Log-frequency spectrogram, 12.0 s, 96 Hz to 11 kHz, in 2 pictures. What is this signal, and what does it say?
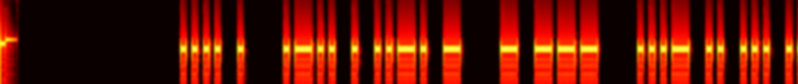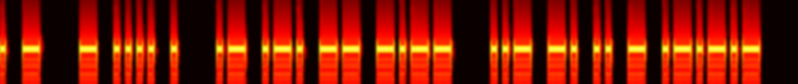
Morse code, heard as a keyed tone, about 28 wpm, 700 Hz. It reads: HE LEFT TO VISIT THE ARMY UNIT.
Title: Sentences from Top 1000 Words - Review Part 2 - 28wpm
